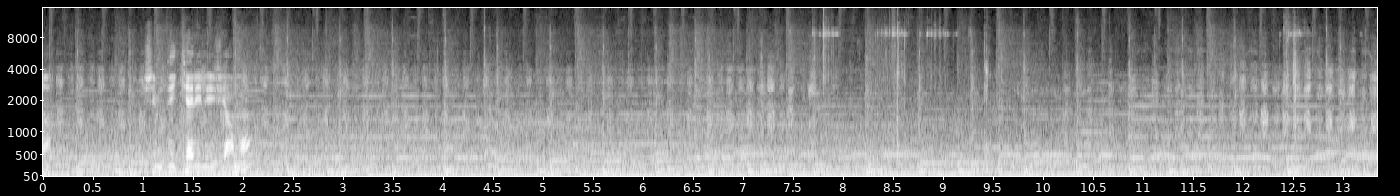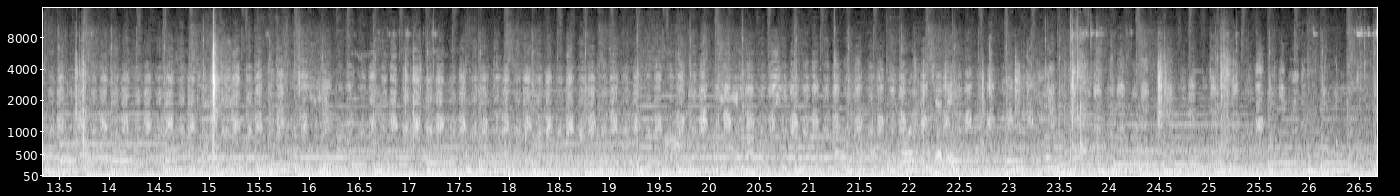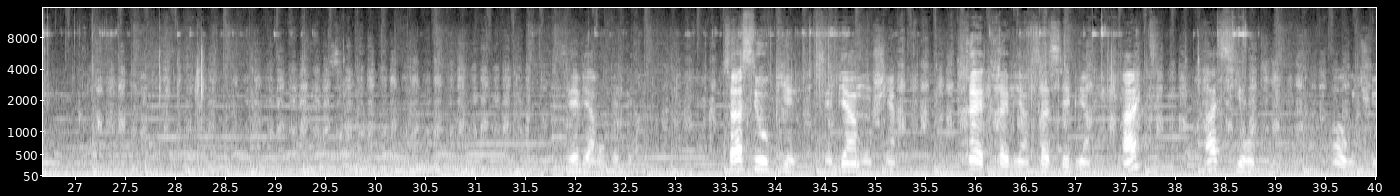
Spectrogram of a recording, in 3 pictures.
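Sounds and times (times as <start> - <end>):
background music: 0.0 - 40.0
dog panting: 0.0 - 40.0.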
